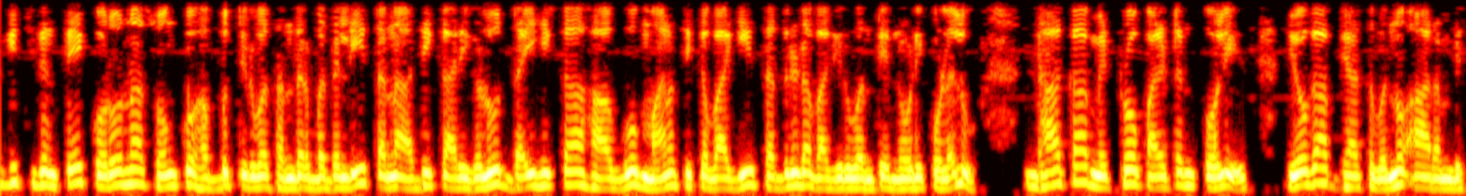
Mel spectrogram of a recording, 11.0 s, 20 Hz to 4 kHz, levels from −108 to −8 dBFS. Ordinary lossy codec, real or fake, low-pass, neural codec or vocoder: Opus, 64 kbps; real; 3.6 kHz; none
